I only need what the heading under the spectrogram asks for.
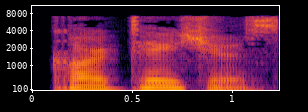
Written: chartaceous

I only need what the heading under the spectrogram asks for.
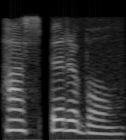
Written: hospitable

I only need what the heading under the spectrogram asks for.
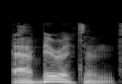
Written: abirritant

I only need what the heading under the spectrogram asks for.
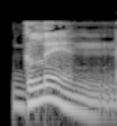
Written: glyn

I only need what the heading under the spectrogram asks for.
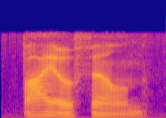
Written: biofilm

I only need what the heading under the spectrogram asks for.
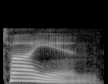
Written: tie-in

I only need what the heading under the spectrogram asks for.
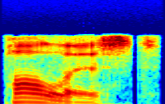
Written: Paulist

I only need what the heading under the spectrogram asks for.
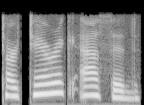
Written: tartaric acid

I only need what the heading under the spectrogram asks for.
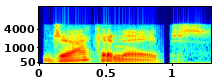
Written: jackanapes

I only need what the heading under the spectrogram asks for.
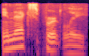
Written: inexpertly

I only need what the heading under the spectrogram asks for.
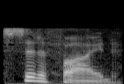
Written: citified

